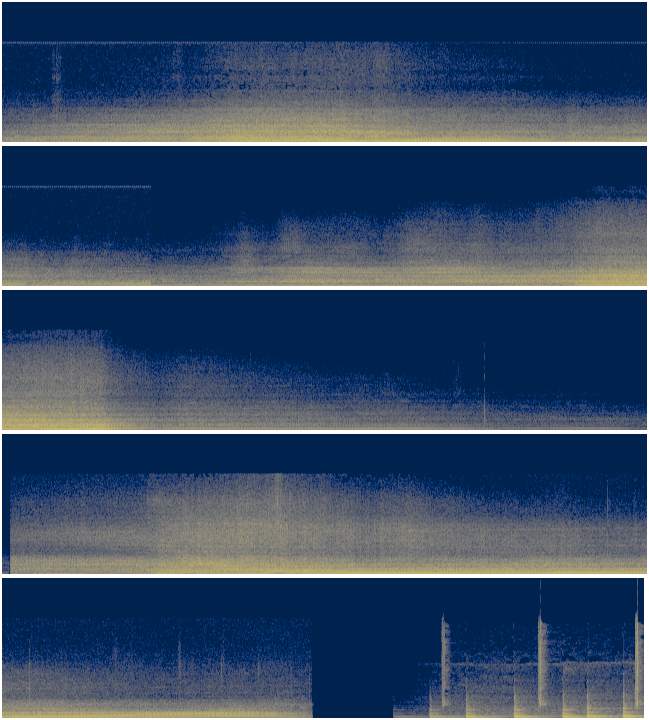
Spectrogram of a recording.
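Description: Skoda Sport racing car's small four-cylinder engine running hard at high revs, its pitch climbing as it accelerates through the bends. Several passes are joined by sudden cuts; near the middle the engine fades as the car pulls away.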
